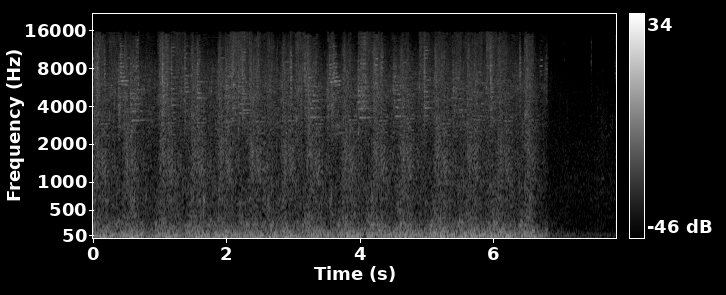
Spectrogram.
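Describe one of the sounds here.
Video game battle effects clash and crackle rapidly, then suddenly cut away.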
